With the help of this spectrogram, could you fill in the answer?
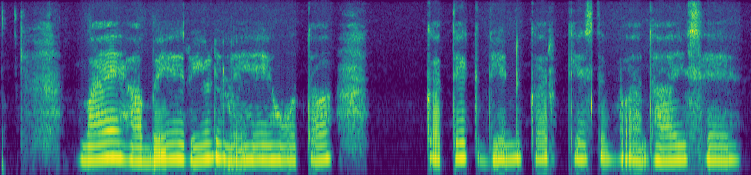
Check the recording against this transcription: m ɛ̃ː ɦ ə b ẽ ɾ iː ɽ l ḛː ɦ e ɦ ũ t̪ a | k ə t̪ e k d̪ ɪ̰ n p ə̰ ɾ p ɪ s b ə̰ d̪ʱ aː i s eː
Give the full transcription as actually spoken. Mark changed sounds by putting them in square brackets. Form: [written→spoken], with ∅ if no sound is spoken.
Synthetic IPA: m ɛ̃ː ɦ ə b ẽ ɾ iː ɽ l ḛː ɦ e ɦ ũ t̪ a | k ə t̪ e k d̪ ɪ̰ n [p→k] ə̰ ɾ [p→k] ɪ s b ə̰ d̪ʱ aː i s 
